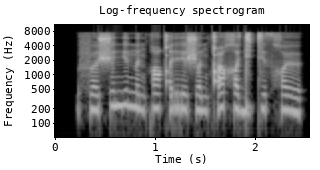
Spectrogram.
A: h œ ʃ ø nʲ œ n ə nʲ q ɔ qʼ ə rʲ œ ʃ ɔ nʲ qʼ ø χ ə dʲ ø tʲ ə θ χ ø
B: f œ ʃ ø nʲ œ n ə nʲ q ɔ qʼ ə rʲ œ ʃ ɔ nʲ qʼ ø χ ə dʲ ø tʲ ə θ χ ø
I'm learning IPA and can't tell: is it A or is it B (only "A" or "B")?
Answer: B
